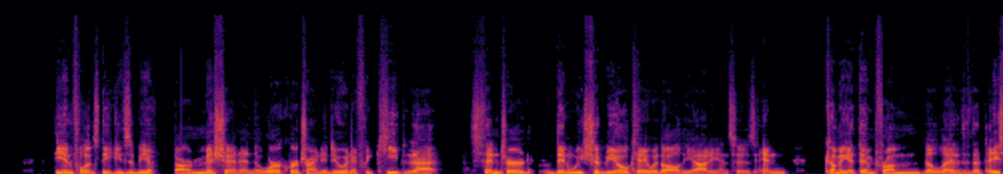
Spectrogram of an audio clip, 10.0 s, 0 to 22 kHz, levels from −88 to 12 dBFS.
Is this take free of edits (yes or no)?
no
